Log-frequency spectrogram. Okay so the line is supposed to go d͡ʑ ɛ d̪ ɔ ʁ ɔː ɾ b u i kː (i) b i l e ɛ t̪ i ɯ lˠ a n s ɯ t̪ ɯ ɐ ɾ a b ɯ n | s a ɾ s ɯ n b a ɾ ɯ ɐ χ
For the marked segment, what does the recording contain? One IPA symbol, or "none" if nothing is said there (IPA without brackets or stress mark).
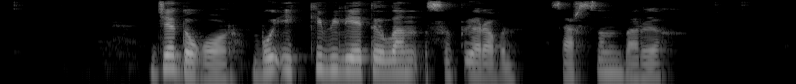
i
